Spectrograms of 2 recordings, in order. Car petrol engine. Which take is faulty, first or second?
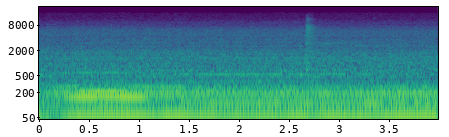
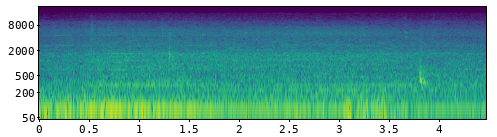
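first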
